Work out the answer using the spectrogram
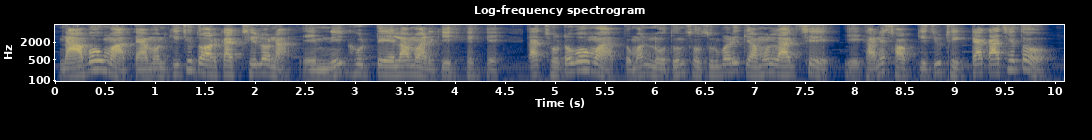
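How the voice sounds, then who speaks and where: A man's voice: a little high, expressive, measured pace, fairly bright tone, faint music behind. A man voicing a sly, meddling older neighbour in a family cartoon, with an insinuating, gossipy manner. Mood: falsely friendly. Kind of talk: cartoon voice acting.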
